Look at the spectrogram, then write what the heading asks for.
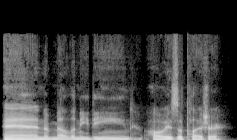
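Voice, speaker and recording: A man's voice: sits low, measured pace, clean tone. A man hosting a podcast in casual, chummy chat, addressing everyone like friends. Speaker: podcast host.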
